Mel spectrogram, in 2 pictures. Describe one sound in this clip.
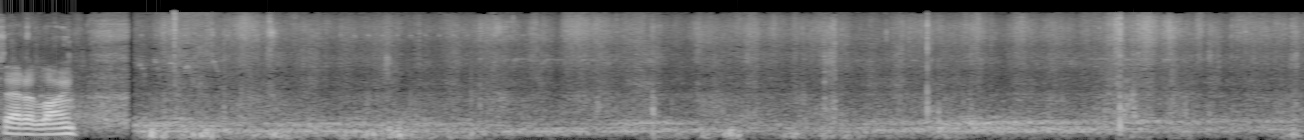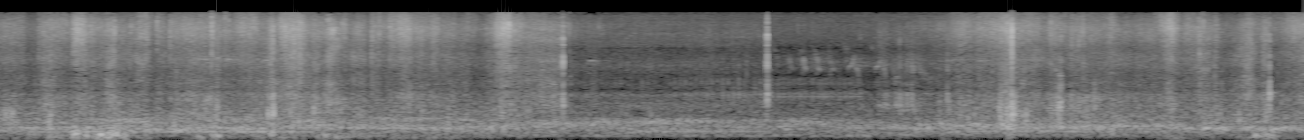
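Footsteps swish through long grass.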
